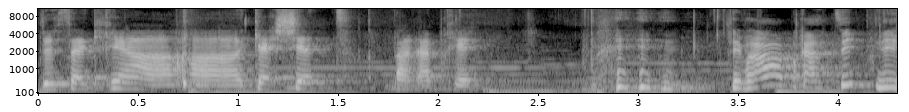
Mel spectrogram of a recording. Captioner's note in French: rire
